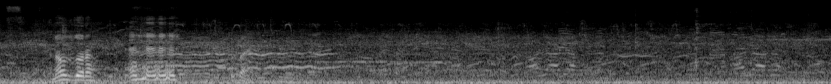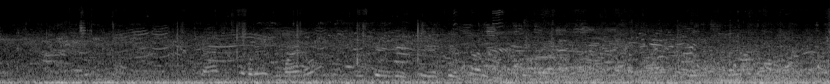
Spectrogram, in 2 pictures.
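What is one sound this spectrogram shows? A crowd chatters outdoors all around.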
